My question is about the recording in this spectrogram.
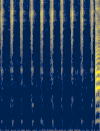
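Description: Rapid, even ticking of a clock-style countdown sound effect.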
